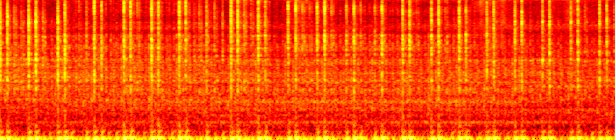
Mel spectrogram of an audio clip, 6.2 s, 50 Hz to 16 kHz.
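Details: 2003 Polaris Sportsman 600 Twin ATV idling with a loud, sharp knock repeating about three to four times a second; owner asks if this is normal: engine knocking.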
